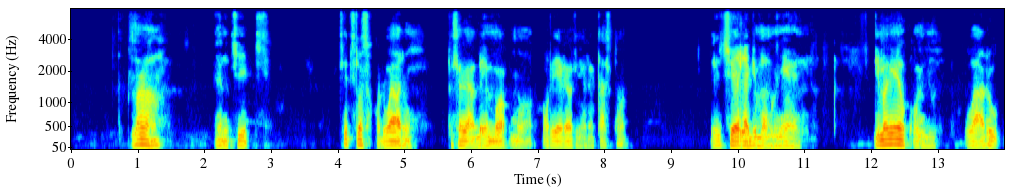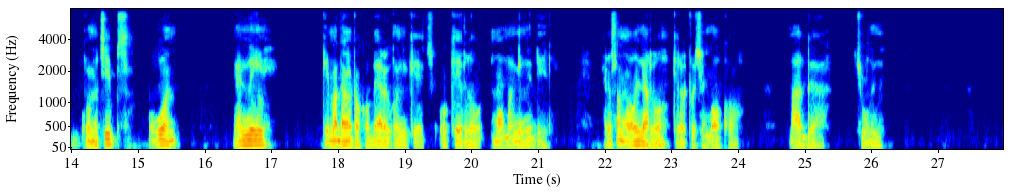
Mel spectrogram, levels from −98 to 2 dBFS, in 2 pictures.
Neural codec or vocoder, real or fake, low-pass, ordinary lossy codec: codec, 16 kHz, 2 kbps, FreqCodec, larger model; fake; 7.2 kHz; none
